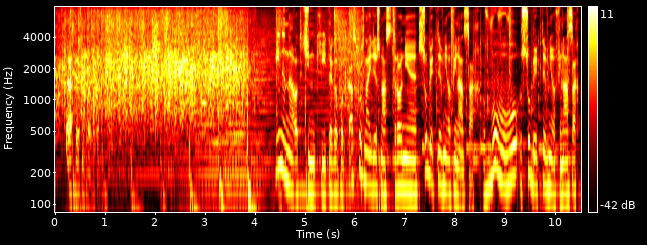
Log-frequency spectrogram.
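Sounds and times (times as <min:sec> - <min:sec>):
applause: 0:00.0 - 0:04.2
speech: 0:00.2 - 0:01.1, 0:04.4 - 0:10.5.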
